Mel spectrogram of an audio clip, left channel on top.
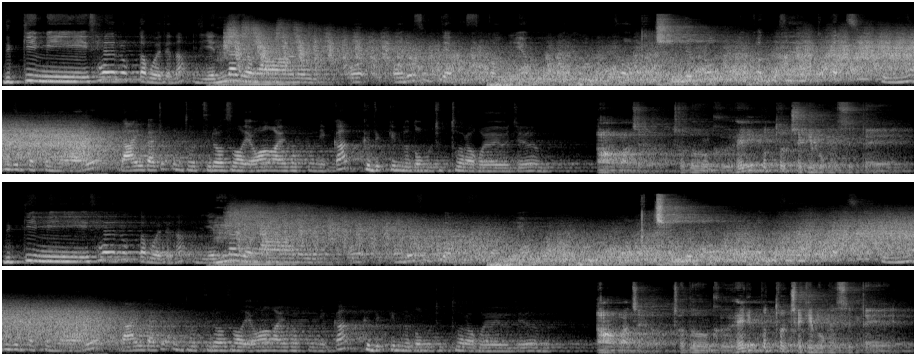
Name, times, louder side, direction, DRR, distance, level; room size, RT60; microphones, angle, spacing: voice 1, 0.0-3.2 3.5-6.4 6.7-14.6 16.1-16.2, left 2 dB, 80° left, 7 dB, 1.4 m, -25 dB
sound 1, 2.0-10.0, left 2 dB, 60° left, 4.3 m, -22 dB
voice 2, 2.1-2.9 6.5-6.8 15.1-18.1, right 2 dB, 40° right, 2 dB, 2.2 m, -27 dB
26.5 x 17.5 x 5.6 m, 2.4 s
head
